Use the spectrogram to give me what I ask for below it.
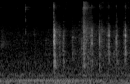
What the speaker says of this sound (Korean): F1을 눌러주세요.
